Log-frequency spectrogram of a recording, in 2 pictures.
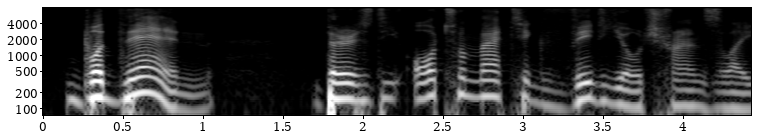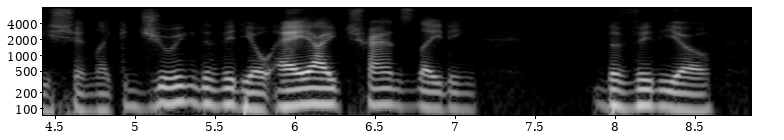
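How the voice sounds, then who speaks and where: In a Polish accent, a man speaks at a fairly slow pace with lively intonation and big swings in loudness, on a very clean recording with a silent background. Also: medium pitch for a man. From Poland. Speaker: YouTuber podcaster. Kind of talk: solo podcast rant. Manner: halting, many repetitions.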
